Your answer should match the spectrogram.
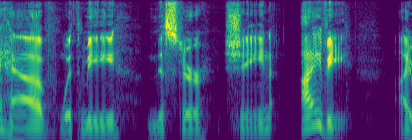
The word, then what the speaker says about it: Ivey: Shane Ivey. I pronounced Ivey correctly, so that's 1 point for me.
